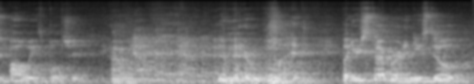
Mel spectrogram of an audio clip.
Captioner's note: audience laughing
